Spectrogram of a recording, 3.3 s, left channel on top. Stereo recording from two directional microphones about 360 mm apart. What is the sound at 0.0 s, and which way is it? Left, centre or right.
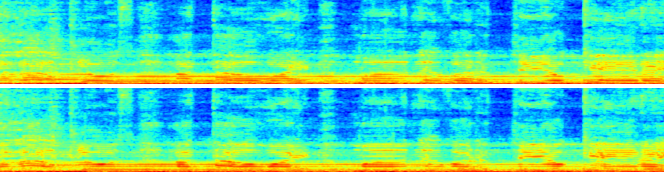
Music, centre.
